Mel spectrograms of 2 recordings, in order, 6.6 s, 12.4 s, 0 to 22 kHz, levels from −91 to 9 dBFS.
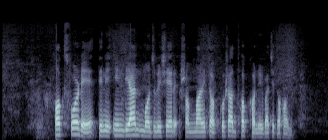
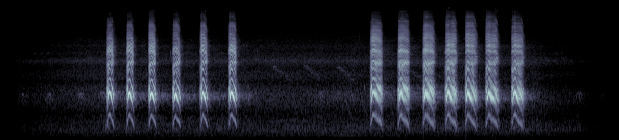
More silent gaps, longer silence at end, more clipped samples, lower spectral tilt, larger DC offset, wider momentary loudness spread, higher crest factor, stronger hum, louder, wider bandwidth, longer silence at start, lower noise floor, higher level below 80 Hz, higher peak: neither; second, 0.75 s vs 1.9 s; neither; first, -7 dB/octave vs 6.5 dB/octave; neither; first, 9 LU vs 6 LU; about the same, 20 dB vs 18 dB; neither; second, -20 LUFS vs -17 LUFS; second, 8.4 kHz vs 14 kHz; second, 1.1 s vs 2.1 s; second, -63 dBFS vs -86 dBFS; first, -62 dBFS vs under -90 dBFS; about the same, 0 dBFS vs -2 dBFS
